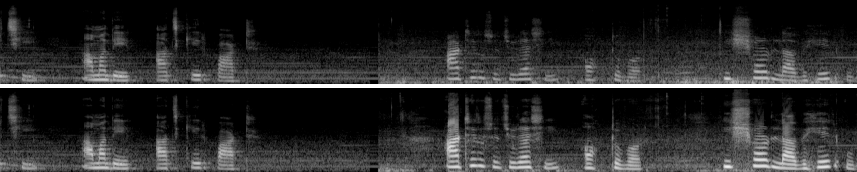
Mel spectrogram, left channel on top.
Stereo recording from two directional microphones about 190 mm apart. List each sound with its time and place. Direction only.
0.8 s a woman's voice: 10° right (ahead or behind)
4.4 s speech: 45° right (ahead or behind)
7.3 s speech: 45° right (ahead or behind)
